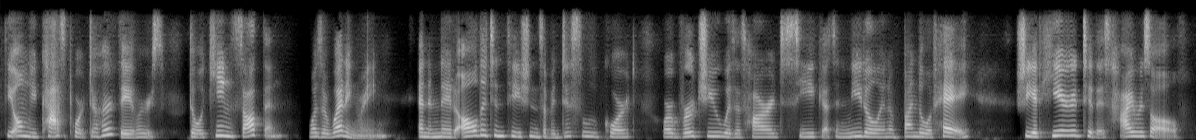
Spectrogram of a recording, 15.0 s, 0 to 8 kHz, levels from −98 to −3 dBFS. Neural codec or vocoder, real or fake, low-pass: codec, 24 kHz, 0.9 kbps, WavTokenizer, large speech release; fake; 7.2 kHz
